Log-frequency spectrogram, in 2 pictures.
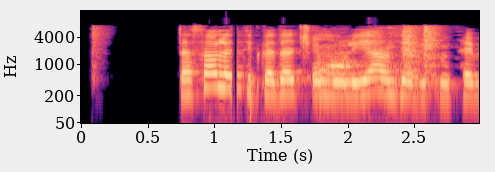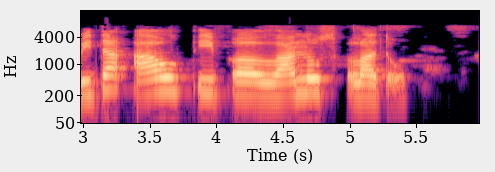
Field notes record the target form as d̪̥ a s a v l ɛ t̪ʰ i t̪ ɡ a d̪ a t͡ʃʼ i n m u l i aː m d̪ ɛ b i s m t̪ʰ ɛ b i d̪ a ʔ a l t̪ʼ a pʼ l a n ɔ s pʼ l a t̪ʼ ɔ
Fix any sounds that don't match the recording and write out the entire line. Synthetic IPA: d̪̥ a s a v l ɛ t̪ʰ i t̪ ɡ a d̪ a t͡ʃʼ i m u l i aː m d̪ ɛ b i s m t̪ʰ ɛ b i d̪ a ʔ a l t̪ʼ i pʼ l a n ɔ s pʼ l a t̪ʼ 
